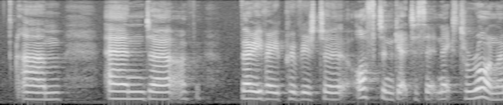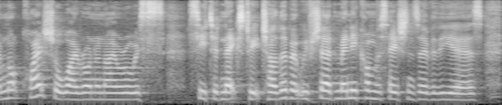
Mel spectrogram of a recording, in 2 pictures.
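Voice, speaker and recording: In a British accent, a woman speaks at a fairly high pitch with monotone, flat intonation on a very clean recording with a silent background. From London, England. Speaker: retail executive. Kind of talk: speech. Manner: hesitant, many fillers.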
